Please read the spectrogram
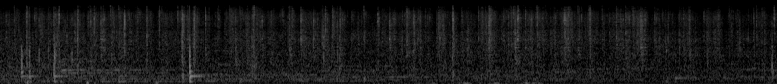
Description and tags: SonicSnap JPPT5 Tree
Sounds recorded at Colégio João Paulo II school, Braga, Portugal.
